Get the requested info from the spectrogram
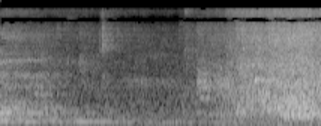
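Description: Water sloshing and splashing as someone wades through shallow, muddy water on a flooded mine floor, starting a little past halfway and getting louder.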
